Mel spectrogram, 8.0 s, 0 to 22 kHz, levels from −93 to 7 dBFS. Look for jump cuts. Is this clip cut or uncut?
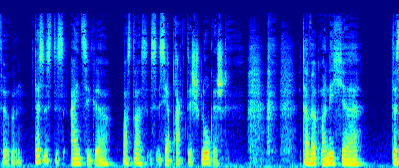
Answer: uncut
